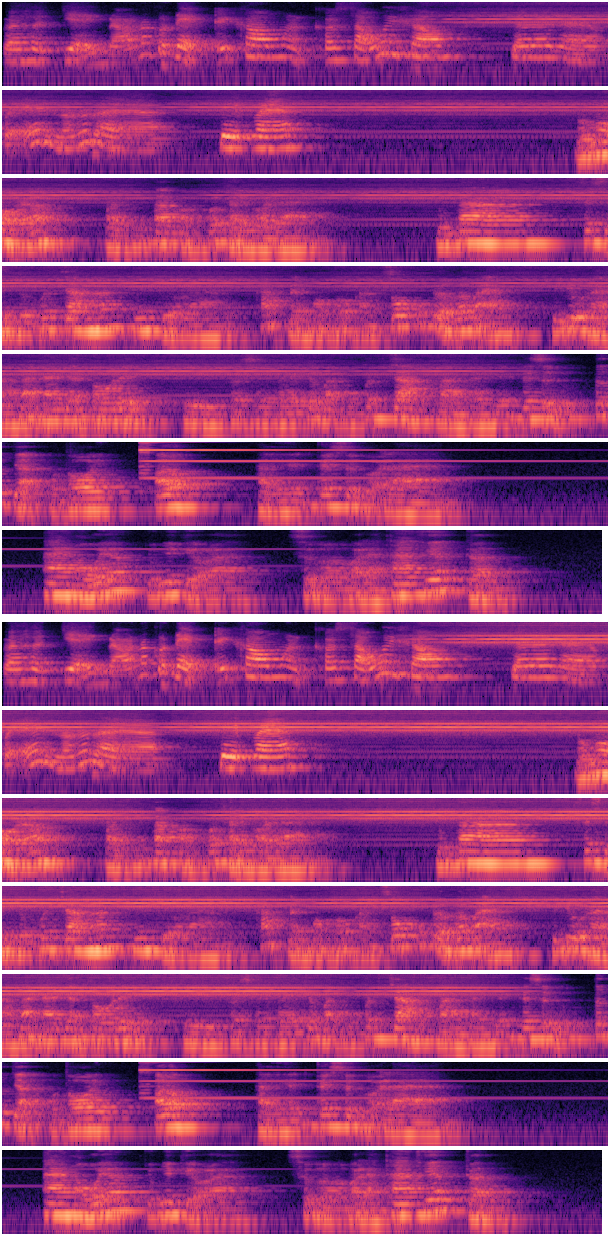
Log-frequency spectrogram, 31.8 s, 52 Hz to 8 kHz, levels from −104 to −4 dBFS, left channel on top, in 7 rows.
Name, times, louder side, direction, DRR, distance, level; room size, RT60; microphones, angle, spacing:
voice 1, 0.0-5.8 6.2-6.8, right 3 dB, 35° right, 7 dB, 1.2 m, -34 dB
sound 1, 3.0-22.2, right 10 dB, 50° right, 0.8 m, -36 dB
voice 2, 8.8-9.5 9.9-11.5 12.3-17.5 17.8-19.3 19.5-23.6 23.9-24.2 24.6-26.1 27.6-29.1 29.4-31.0, right 1 dB, 85° right, -3 dB, 3.8 m, -35 dB
sound 2, 23.7-26.2, left 8 dB, 30° left, 0.7 m, -28 dB
16.0 x 6.8 x 2.2 m, 0.78 s
head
